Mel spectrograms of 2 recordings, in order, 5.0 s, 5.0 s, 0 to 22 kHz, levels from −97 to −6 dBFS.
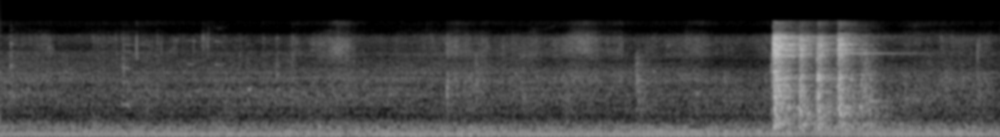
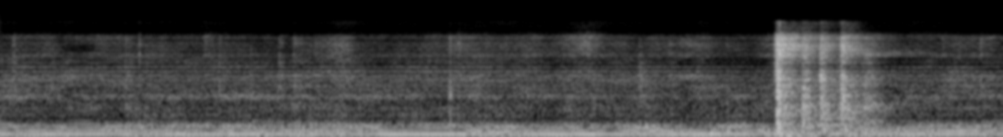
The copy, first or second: second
